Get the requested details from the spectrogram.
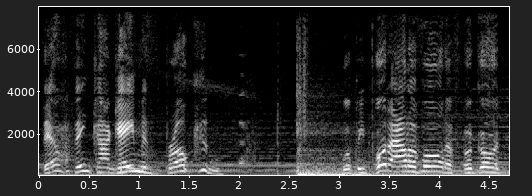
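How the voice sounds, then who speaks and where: A man's voice: very high-pitched, animated, a little slow. An actor playing an eccentric, scheming cartoon villain, a racing-game king with a theatrical, gloating manner. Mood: grave, pleading. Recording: film clip with loud music. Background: loud film score.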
